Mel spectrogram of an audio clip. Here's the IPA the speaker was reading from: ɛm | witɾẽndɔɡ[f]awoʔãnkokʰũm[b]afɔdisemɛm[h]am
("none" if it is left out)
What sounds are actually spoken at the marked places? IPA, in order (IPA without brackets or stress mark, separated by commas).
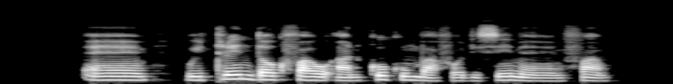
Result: f, b, f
